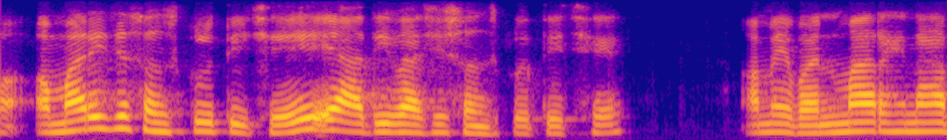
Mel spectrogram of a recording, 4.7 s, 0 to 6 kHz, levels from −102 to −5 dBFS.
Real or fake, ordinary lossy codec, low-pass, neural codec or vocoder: real; Opus, 24 kbps; 5.4 kHz; none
